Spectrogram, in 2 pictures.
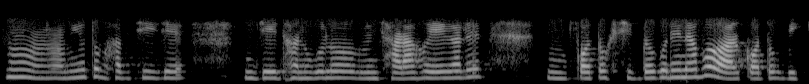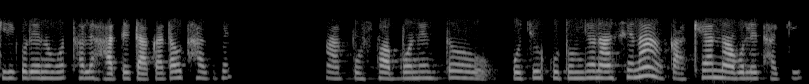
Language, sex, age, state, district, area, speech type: Bengali, female, 45-60, West Bengal, Hooghly, urban, conversation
